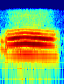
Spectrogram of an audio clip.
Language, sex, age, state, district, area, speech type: Bengali, female, 60+, West Bengal, Darjeeling, rural, conversation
